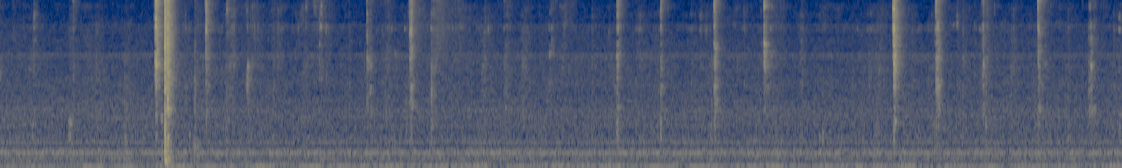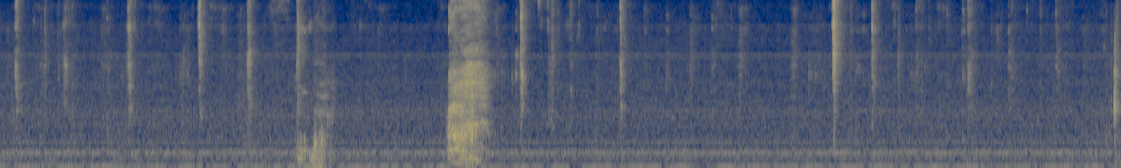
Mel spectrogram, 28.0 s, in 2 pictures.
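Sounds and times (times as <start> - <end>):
low hum: 0.0 - 20.3
person chewing: 1.9 - 18.2, 20.0 - 28.0.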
